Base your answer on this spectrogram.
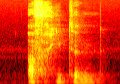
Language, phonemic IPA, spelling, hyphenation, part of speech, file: Dutch, /ˈɑfˌxi.tə(n)/, afgieten, af‧gie‧ten, verb, Nl-afgieten.ogg
- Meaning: 1. to strain, to pour off, to pour out 2. to cast, to form by pouring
